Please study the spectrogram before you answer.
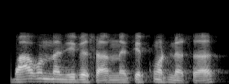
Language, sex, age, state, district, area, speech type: Telugu, male, 45-60, Andhra Pradesh, Sri Balaji, rural, conversation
